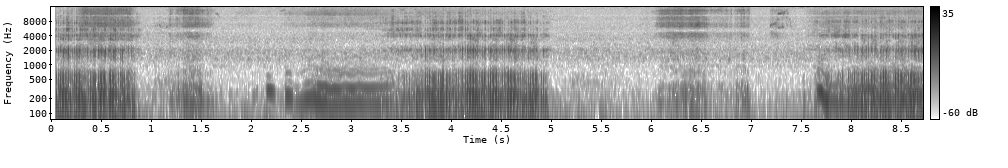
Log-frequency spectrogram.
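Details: Sleeping Dachshund snoring alongside a person, loud rasping snores in long bursts separated by quiet gaps, with a few brief higher whimpering tones between snores.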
